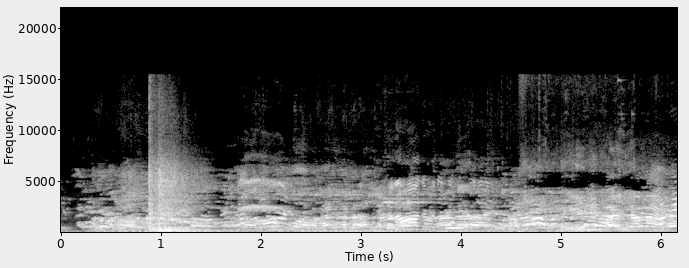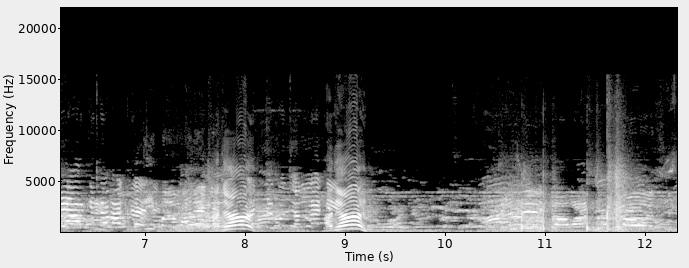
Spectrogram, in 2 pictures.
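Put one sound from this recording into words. A large crowd of men and boys shout and cheer loudly outdoors.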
